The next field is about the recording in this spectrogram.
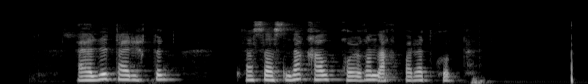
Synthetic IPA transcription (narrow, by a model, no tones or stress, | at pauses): æld̪ɪt̪ʰɑɾijχt̪əɴ | t̪ʰɑsɑsənd̪ɑqʰɑlˠəp̚qʰo̞jʁɑnɑqpɑɾɑt̪kʲʰɵp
